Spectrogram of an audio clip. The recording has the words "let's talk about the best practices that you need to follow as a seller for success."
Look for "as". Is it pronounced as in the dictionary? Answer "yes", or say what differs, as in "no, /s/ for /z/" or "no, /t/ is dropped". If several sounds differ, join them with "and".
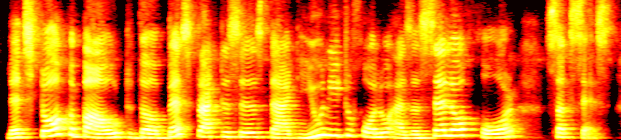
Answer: yes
